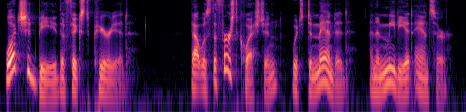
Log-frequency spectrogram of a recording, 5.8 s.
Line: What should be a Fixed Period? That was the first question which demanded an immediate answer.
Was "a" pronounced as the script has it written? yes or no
no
